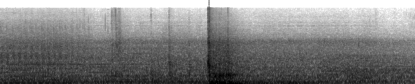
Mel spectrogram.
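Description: A heavy truck engine rumbles low and steady.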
